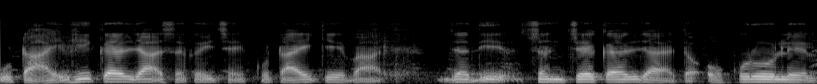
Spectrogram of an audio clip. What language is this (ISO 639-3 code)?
mai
